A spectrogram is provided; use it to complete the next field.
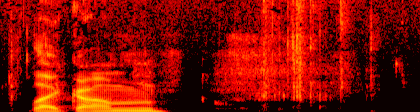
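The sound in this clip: Chewing of tiny crunchy protein snack pieces, Trix-sized and cereal-like, sweetened with allulose: a short hummed voice is followed by faint, soft crunching and mouth sounds.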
